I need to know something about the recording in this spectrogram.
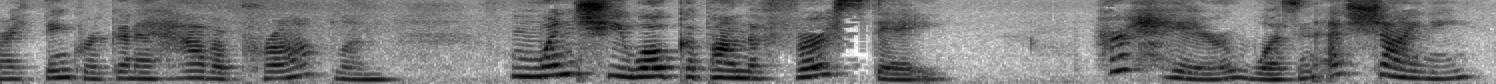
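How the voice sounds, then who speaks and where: Lady reading kids a bedtime story princess-style, slow, highish voice, very expressive. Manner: expressive, exaggerated, breathy whispered emphasis. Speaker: children's storyteller in princess character. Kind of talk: live bedtime story for young children, with chatty asides.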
